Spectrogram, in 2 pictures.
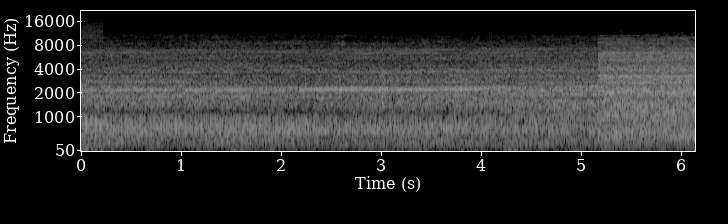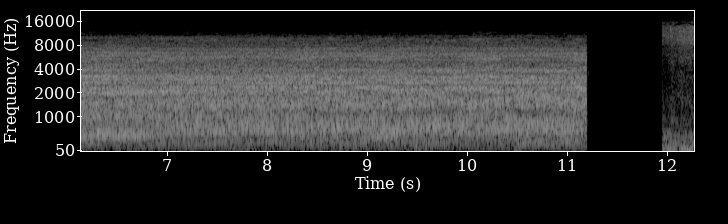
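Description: Blender whipping sweet potatoes in a kitchen, a steady loud motor whir that steps up in intensity partway through, then cuts off abruptly near the end.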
